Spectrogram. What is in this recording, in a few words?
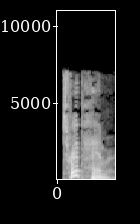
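"triphammer", British English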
